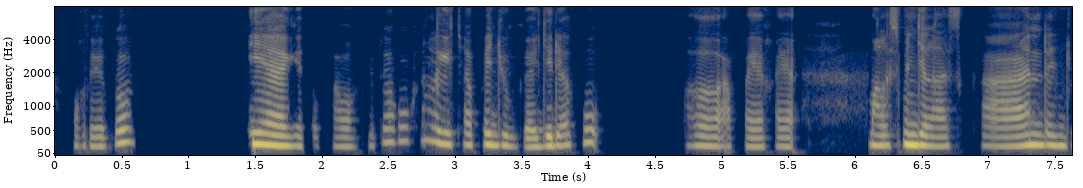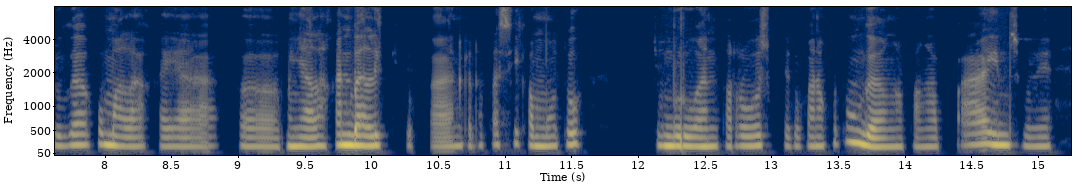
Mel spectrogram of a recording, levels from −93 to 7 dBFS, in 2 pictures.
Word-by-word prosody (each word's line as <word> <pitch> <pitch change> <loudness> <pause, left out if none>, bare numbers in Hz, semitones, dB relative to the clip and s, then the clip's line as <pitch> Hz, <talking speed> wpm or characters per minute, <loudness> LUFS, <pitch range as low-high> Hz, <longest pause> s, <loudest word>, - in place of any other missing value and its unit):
waktu 185 -1 -8
itu 245 - 0 1.0
iya 215 -3 +9
gitu 185 -1 -9
Kak, 185 - -18
waktu 180 - -53
itu 195 - -23
aku 285 - -11
kan 305 0 -14
lagi 230 -3 +2
capek 220 0 0 0.2
juga 175 -1 -6
jadi 195 +3 0
aku, 265 +4 -6 0.7
eee, 195 -2 -3
apa 185 - -27
ya 175 - -5
kayak 180 0 -9 0.5
males 205 0 -1
menjelaskan 195 0 +4
dan 205 - +1
juga 215 +2 -5
aku 225 - -12
malah 190 -3 0
kayak, 185 0 -10 0.2
eee, 180 -1 -8
menyalahkan 190 +3 +3
balik 205 0 +3
gitu 205 - -23
kan, 90 - -9
"Kenapa 205 +3 -18
sih 235 - -13
kamu 190 -1 -3
tuh 225 0 -3 0.6
cemburuan 190 -2 +1
terus?" 195 +1 -6
Gitu 190 0 -18
kan, 190 -1 -7
"Aku 245 - -20
tuh 275 - -5
gak 185 -4 +4 0.2
ngapa-ngapain 210 +5 -2
sebenernya." 190 -2 -11
195 Hz, 170 wpm, -22 LUFS, 185-215 Hz, 1.0 s, iya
